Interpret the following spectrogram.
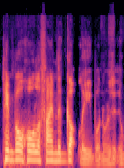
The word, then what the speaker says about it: Gottlieb: I think it's pronounced Gottlieb. Is it? But I don't know. Gottlieb? Yeah. It's German, isn't it? I'd say it'd be Yeah. Godlove, I think, if it's German.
